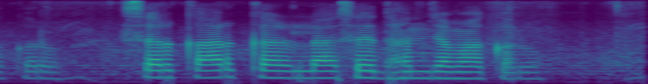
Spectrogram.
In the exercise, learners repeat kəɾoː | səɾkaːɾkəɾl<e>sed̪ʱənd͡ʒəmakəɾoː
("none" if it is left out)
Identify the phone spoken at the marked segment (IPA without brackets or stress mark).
a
